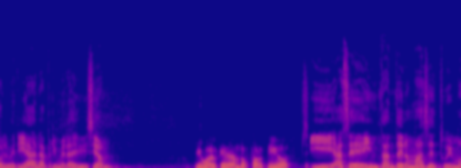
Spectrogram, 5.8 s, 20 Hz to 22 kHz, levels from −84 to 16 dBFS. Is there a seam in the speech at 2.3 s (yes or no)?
yes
